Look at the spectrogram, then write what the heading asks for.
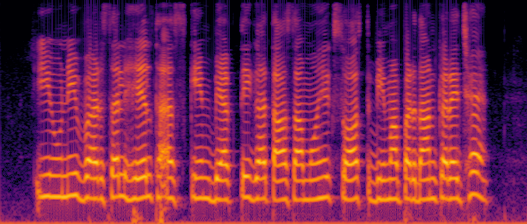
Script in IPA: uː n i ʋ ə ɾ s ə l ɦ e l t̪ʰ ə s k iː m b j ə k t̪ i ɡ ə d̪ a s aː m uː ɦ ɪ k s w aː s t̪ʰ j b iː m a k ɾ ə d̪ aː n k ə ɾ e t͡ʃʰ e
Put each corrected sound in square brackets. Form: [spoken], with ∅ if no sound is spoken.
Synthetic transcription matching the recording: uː n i ʋ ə ɾ s ə l ɦ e l t̪ʰ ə s k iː m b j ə k t̪ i ɡ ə [t̪] a s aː m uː ɦ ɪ k s w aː s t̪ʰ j b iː m a [p] ɾ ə d̪ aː n k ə ɾ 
